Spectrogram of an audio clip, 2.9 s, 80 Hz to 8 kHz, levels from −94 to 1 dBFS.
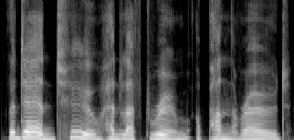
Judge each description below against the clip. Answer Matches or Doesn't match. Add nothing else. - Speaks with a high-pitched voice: Matches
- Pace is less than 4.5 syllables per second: Matches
